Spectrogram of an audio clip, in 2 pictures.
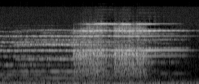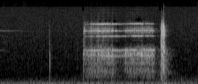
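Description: An old-style telephone bell rings in two bursts separated by a pause, loud and close, with a brief sharp click at the end.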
